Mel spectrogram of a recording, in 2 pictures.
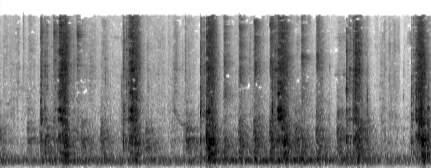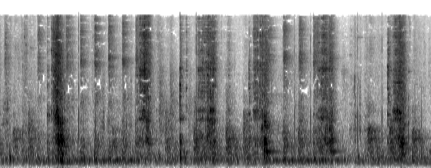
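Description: Hands scraping and smearing wet cement mortar onto a PVC drain pipe joint, a rasping stroke about once a second, sealing the joint against leaks.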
